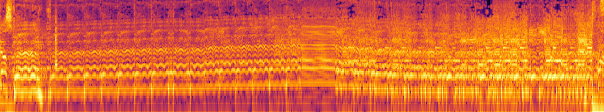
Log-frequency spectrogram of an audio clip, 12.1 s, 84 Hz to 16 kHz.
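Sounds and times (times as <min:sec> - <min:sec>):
held synth chord: 0:00.0 - 0:12.0
breakcore electronic music: 0:04.4 - 0:12.0.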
